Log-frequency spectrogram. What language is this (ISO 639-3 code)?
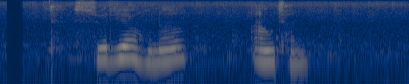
nep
